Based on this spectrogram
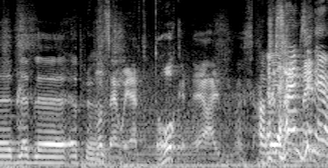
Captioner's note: pfft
